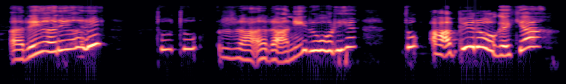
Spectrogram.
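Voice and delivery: very high, loud, teasing exclamations; mock him for crying along with her; mocking tease. Rahul teasing Vikas for crying because Rani cries, very high.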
